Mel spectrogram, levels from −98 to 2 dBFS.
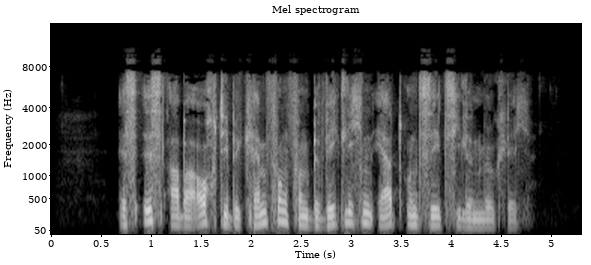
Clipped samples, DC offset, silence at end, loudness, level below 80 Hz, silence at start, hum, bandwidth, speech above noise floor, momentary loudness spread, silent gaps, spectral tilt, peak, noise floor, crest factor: under 0.1%; under 0.1%; 0.55 s; -25 LUFS; -60 dBFS; 0.65 s; none; 9.6 kHz; 48 dB; 10 LU; none; -3.5 dB/octave; -8 dBFS; -74 dBFS; 20 dB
